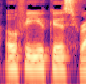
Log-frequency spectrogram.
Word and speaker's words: Ophiuchus: And if you do need a reminder as to how to pronounce it, Ophiuchus rhymes with mucus. So for me, that's kind of what helps me remember that.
